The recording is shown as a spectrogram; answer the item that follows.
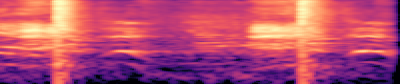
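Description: Boxing gloves striking a trainer's pad mitts: two hard punches landing about a second and a quarter apart, each a sharp smack, with a voice calling between and around them.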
